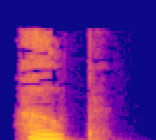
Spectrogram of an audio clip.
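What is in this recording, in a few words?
"hope", US English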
